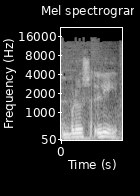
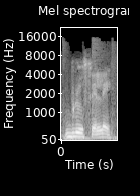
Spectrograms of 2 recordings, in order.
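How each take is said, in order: First: The name is pronounced the usual way. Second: The name is pronounced in a distorted way. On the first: This is how the name is normally said. The speaker calls it right. "En vez de decir Bruce Lee" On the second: This is how older relatives say the name. The speaker calls it wrong. "dicen Bruce Lee"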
